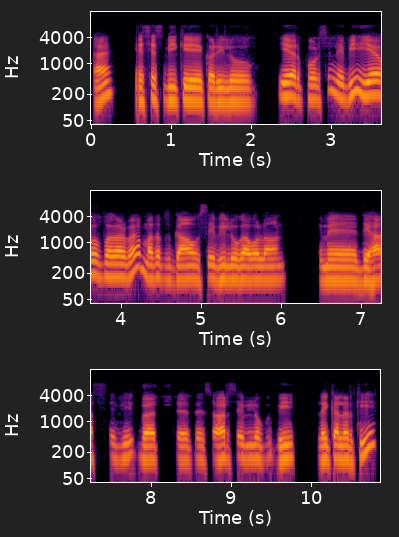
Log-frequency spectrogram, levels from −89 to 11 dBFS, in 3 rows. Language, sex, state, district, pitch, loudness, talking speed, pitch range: Bhojpuri, male, Bihar, Saran, 145 Hz, -17 LUFS, 120 wpm, 140-160 Hz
